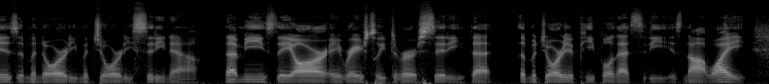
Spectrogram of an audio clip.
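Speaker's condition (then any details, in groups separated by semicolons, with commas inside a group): No condition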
